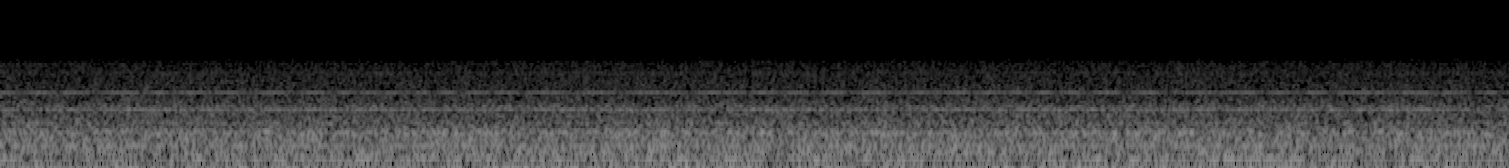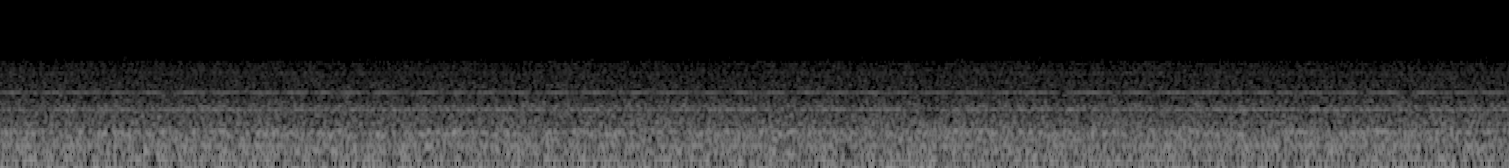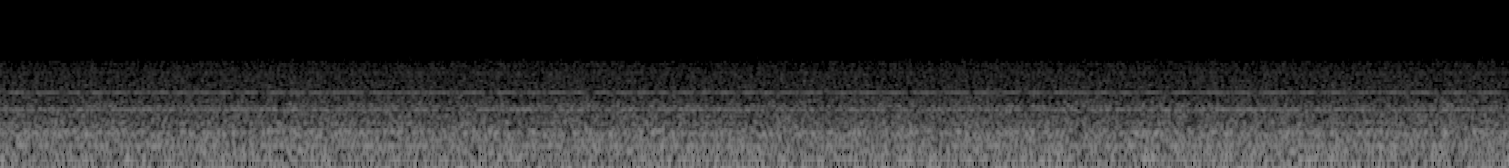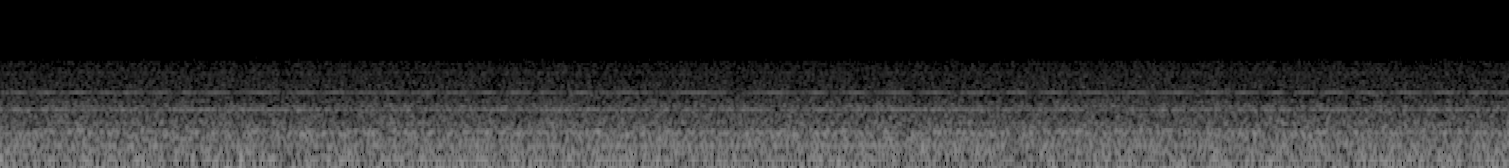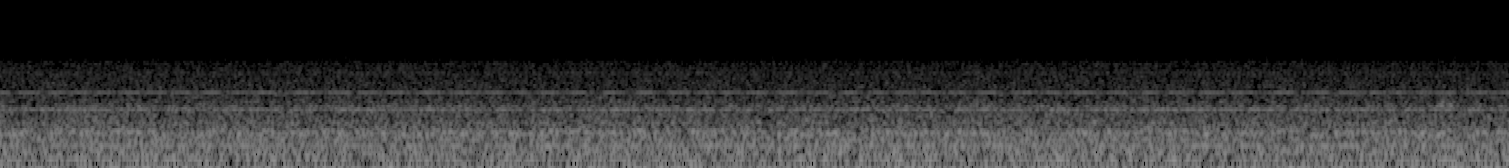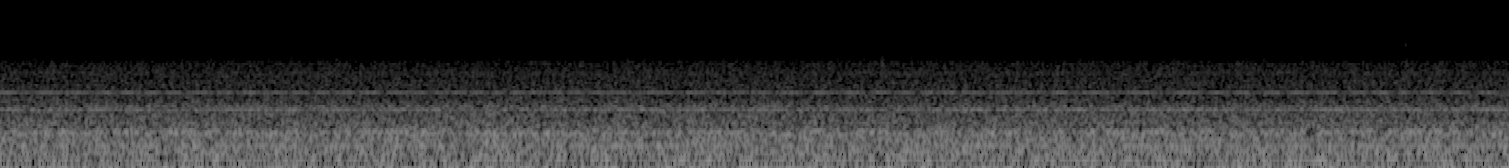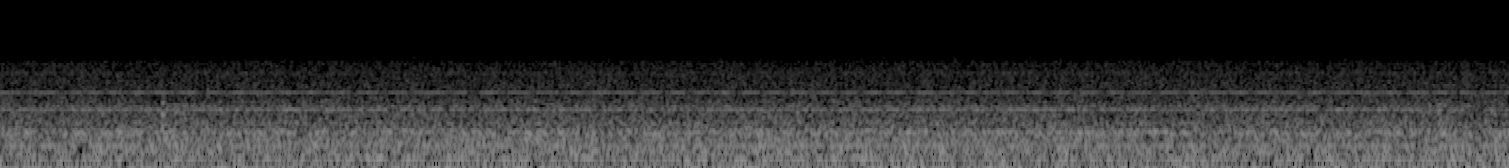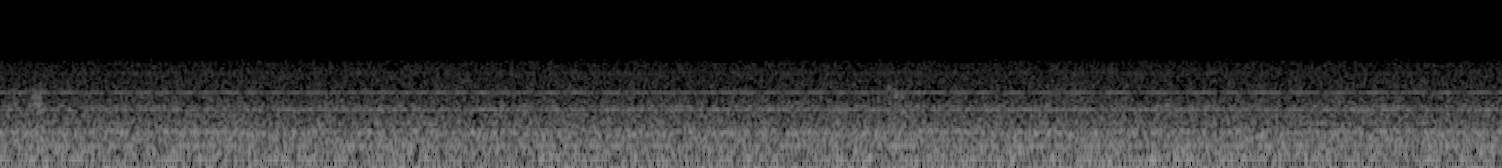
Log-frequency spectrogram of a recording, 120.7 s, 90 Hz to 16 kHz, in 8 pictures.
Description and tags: Room Tone Office 13
Ambience, Indoors, Industrial, Office, Room, Tone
